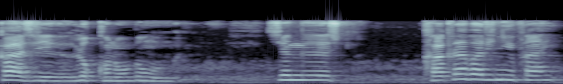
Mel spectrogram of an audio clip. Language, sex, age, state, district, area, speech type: Bodo, male, 60+, Assam, Kokrajhar, rural, spontaneous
